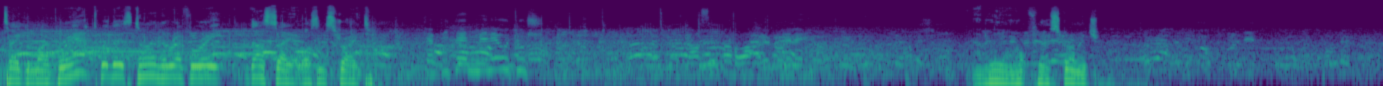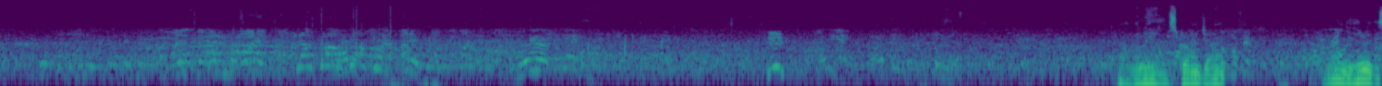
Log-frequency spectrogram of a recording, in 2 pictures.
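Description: A large crowd murmurs in an open stadium.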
